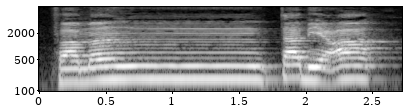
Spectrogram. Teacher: نون پہ غنہ کریں گے اخفا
